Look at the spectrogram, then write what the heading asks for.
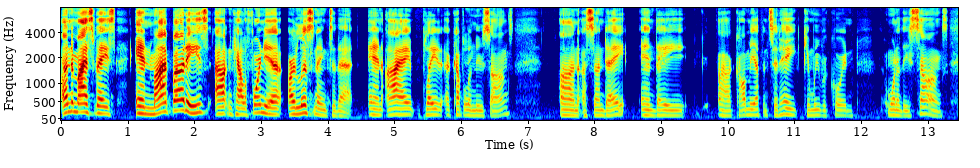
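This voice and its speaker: In an American accent, a man speaks at a moderate pace and a fairly high pitch, with ordinary pitch variation. The recording is very clean, with a silent background. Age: 30s. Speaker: worship pastor and singer-songwriter. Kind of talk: casual chat.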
